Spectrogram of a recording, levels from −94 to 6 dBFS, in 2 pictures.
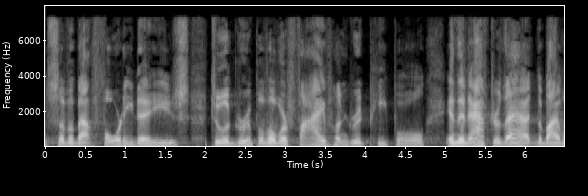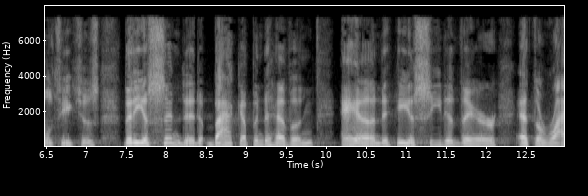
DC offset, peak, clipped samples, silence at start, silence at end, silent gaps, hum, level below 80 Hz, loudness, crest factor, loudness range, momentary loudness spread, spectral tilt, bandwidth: under 0.1%; -4 dBFS; under 0.1%; 0 s; 0 s; none; none; -52 dBFS; -21 LUFS; 16 dB; 2 LU; 11 LU; -5 dB/octave; 7.6 kHz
